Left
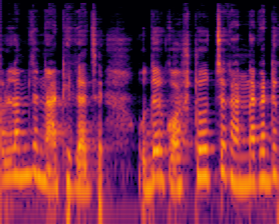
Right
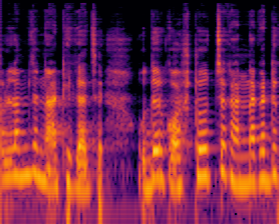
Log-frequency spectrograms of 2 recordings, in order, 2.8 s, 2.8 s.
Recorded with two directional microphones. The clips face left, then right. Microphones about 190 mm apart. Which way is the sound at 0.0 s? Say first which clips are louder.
Right 3 dB; 40° right (ahead or behind).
